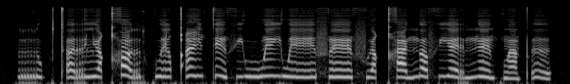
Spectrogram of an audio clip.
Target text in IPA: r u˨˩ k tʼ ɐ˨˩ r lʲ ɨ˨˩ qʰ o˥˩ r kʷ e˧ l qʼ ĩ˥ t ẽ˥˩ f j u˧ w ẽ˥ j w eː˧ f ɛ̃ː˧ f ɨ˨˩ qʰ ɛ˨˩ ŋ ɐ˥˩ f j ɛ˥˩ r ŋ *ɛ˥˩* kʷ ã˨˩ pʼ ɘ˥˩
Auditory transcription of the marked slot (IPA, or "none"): ɛ̃˥˩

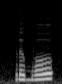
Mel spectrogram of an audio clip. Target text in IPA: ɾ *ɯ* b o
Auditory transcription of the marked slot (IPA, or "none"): ɯ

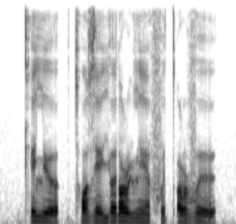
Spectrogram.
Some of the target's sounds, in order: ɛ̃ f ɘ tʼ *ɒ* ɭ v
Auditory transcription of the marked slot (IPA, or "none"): ɒ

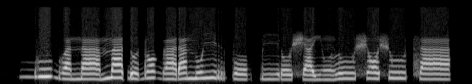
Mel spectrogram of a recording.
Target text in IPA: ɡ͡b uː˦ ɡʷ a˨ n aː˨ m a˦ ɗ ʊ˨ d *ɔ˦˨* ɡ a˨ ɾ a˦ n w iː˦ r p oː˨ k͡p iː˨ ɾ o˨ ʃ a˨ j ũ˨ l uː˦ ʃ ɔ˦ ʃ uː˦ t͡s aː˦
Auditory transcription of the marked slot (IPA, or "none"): ɔ˦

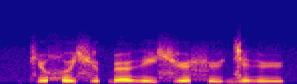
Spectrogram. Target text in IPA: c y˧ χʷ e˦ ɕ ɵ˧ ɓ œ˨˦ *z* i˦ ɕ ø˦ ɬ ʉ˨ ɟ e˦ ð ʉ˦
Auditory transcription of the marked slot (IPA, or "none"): ð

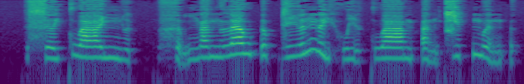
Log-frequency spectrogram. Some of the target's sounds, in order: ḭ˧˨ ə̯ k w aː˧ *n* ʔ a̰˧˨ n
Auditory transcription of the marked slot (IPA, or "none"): m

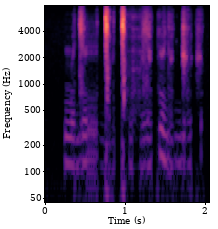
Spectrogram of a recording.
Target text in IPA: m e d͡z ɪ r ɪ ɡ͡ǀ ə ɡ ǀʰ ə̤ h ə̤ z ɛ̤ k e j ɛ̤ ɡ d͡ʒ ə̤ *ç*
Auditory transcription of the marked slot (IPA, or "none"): t͡ʃ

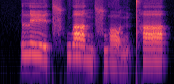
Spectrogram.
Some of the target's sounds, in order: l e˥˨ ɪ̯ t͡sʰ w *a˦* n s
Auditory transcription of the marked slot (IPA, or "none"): a˥˨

